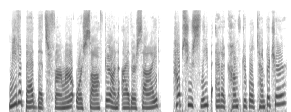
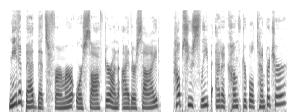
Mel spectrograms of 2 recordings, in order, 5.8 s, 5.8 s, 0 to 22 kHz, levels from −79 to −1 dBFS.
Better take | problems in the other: second | distortion; slight; 13% of the sound clipped

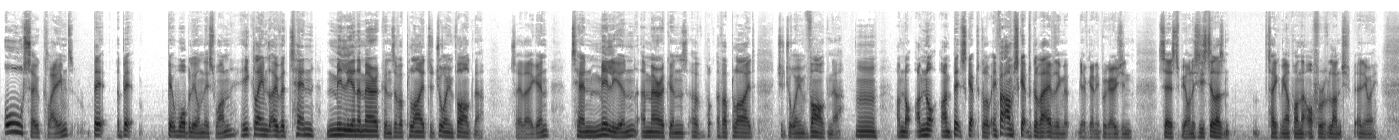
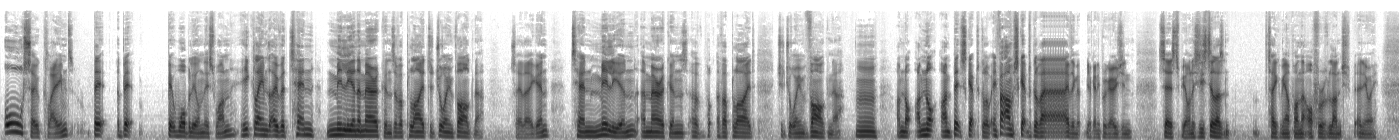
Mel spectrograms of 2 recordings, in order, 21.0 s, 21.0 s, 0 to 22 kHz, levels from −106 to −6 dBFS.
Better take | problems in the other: first | audio freezing; at 16 s

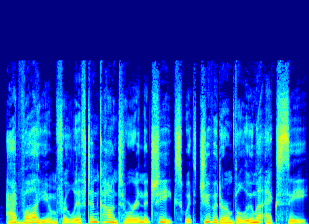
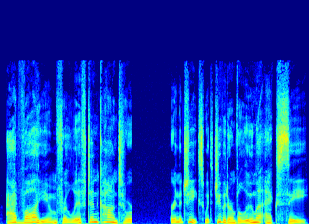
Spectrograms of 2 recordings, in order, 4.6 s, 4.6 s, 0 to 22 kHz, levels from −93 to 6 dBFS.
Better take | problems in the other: first | audio freezing; at 2 s for 0.5 s

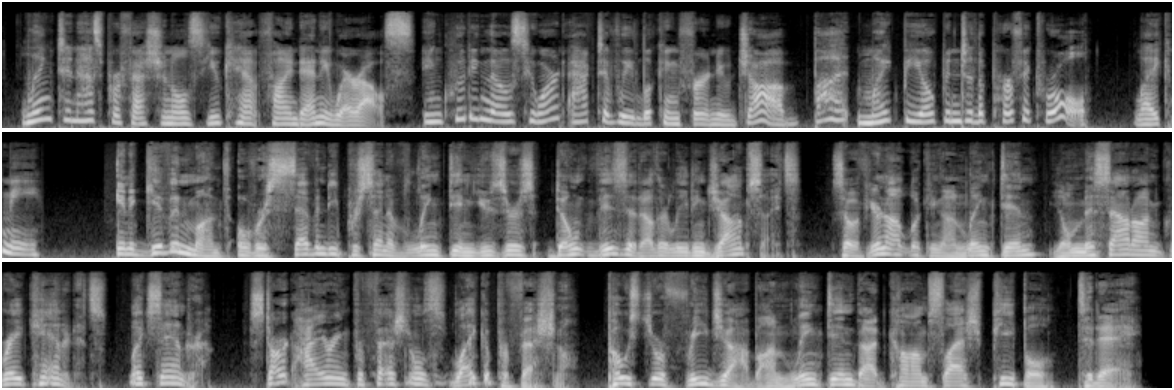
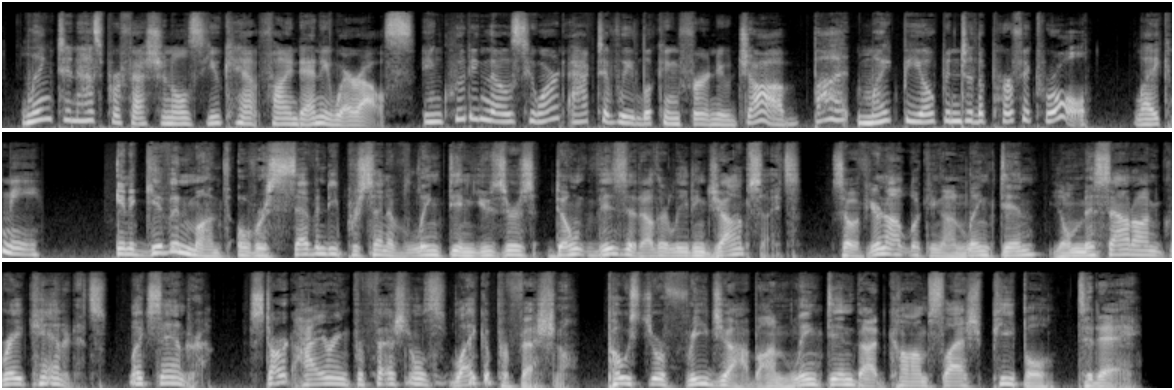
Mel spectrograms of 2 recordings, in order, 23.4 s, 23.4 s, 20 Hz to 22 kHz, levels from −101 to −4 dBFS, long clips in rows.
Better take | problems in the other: neither | none

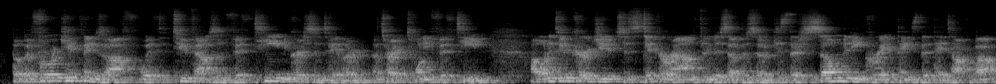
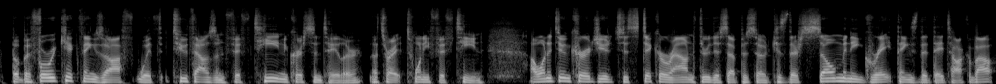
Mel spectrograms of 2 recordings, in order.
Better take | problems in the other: second | off-mic speech; far // room echo; noticeable; dies away in 0.6 s

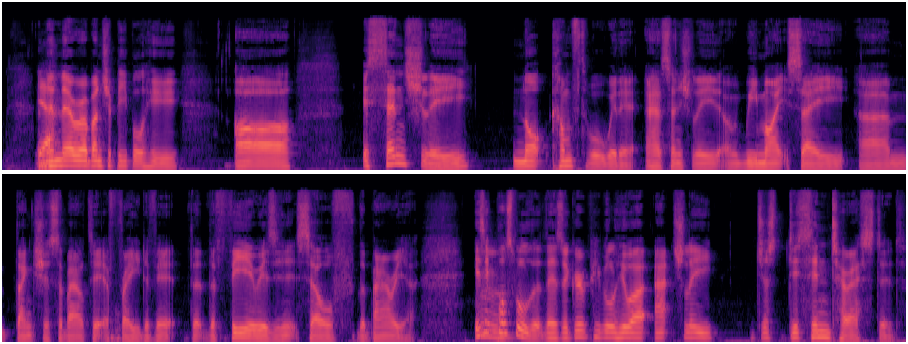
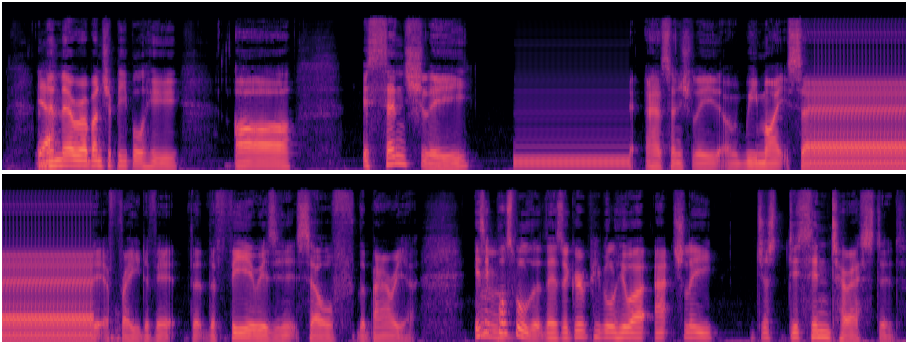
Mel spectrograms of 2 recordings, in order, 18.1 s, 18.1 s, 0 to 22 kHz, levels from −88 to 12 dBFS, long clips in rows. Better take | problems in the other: first | audio freezing; at 5 s for 1 s and at 8 s for 2 s

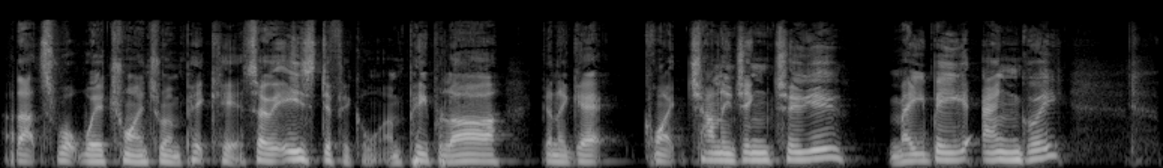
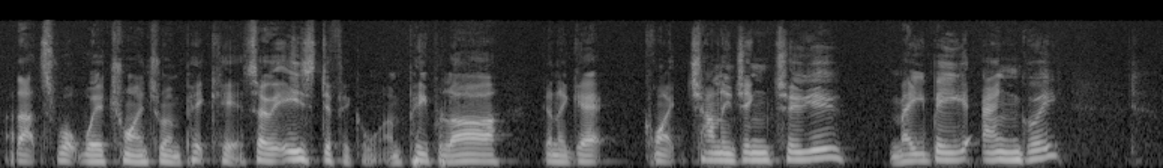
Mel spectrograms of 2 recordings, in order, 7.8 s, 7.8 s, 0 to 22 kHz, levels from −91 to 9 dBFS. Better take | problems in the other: first | hiss; faint; throughout; 25 dB below the speech

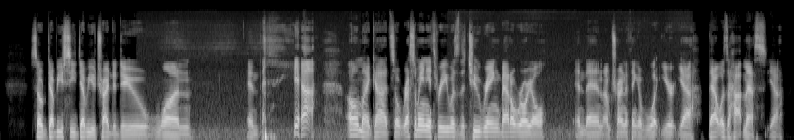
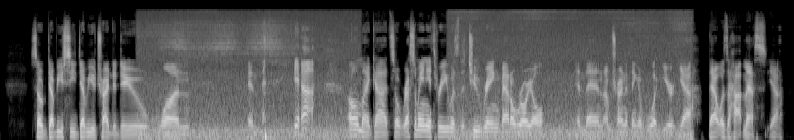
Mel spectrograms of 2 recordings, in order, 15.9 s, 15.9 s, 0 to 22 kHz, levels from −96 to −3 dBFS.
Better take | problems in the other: first | hiss; loud; from 2.5 to 7 s and from 9 to 14 s; 10 dB below the speech; faint in the first

